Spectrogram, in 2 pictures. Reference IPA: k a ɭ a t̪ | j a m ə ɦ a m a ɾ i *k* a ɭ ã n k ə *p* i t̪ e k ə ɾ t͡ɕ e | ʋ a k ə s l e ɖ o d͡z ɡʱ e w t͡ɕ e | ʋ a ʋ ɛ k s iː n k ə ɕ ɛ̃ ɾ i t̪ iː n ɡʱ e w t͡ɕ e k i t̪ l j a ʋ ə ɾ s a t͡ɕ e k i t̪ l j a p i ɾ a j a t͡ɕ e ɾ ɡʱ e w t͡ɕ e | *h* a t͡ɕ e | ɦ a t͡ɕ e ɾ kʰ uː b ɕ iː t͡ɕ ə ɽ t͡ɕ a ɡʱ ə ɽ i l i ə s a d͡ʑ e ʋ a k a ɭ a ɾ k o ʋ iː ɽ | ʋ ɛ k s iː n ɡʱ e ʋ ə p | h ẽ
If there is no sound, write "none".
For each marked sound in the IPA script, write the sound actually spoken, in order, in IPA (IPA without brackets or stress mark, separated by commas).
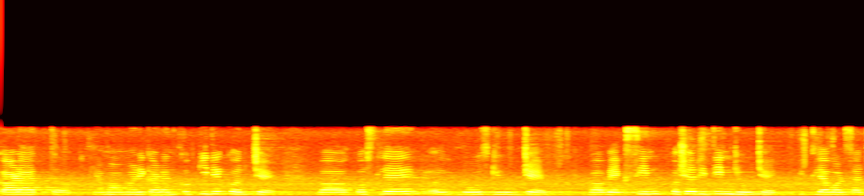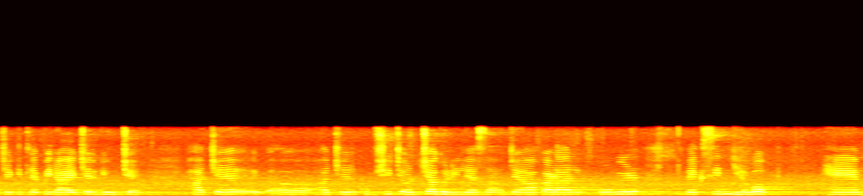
k, k, h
